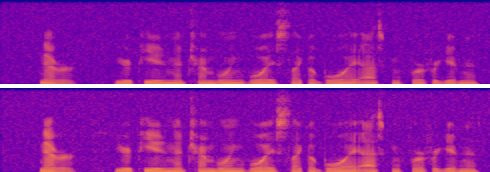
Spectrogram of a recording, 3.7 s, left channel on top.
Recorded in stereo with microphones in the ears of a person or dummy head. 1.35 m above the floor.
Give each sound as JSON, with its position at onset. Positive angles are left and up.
{"t": 0.3, "sound": "a man speaking", "side_deg": -20}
